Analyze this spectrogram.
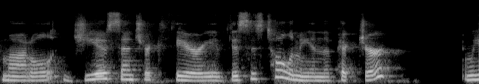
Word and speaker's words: Ptolemy: different ways Claudius Ptolemy see how it's pronounced Ptolemy was an Egyptian mathematician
